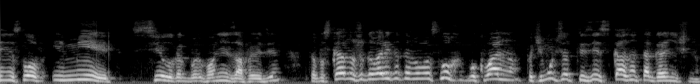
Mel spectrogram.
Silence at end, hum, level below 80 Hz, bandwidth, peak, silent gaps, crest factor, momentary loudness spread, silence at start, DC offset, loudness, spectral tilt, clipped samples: 0 s; none; -46 dBFS; 8 kHz; -2 dBFS; none; 14 dB; 6 LU; 0 s; under 0.1%; -17 LUFS; -9.5 dB/octave; under 0.1%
